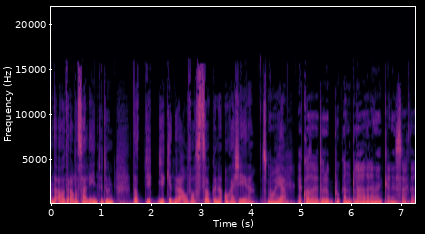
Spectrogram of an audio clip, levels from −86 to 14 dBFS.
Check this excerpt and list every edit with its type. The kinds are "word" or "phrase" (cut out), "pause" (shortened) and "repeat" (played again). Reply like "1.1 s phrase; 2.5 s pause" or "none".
1.6 s word

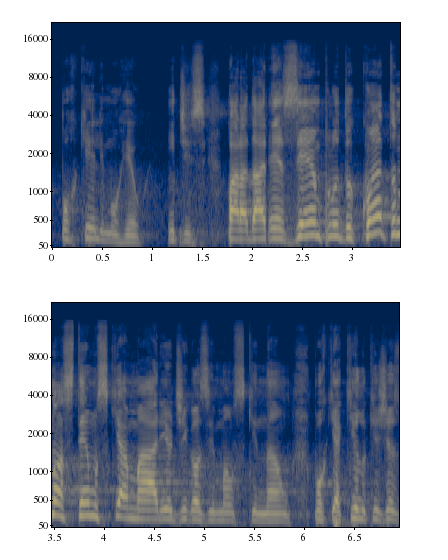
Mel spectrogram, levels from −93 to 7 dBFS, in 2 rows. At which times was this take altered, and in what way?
1.3 s word; 2.1 s word

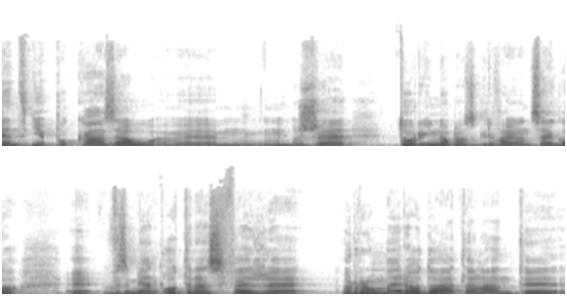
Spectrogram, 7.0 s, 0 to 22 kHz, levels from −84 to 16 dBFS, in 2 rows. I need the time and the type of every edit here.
1.8 s word; 2.8 s word; 4.5 s word

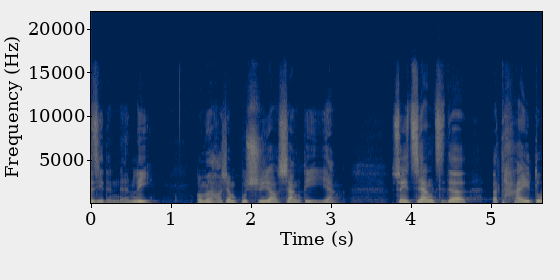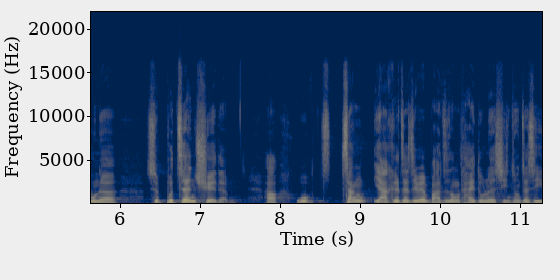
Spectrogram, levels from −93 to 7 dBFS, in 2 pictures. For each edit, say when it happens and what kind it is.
none

